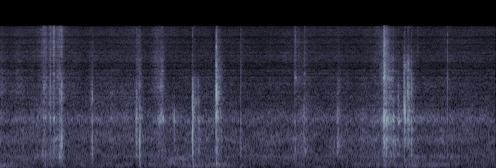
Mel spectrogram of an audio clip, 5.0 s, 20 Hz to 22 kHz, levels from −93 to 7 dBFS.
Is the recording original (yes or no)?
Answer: no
